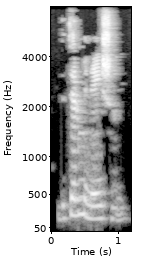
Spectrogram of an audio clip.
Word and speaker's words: determination: تصميم أو عزيمة determination، T-I-O-N تنطق شن، determination.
